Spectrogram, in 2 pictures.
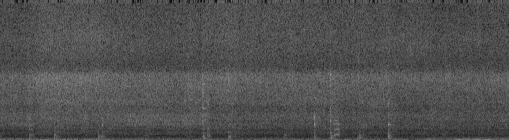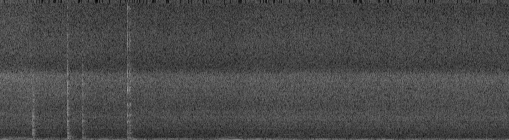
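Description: Sliced bitter gourd (ampalaya) sautéing in a pan gives a steady, close sizzle with scattered clicks of a utensil stirring, and it carries on for twenty seconds without talk.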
